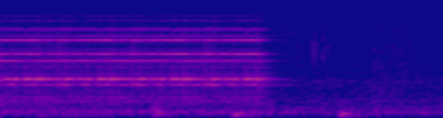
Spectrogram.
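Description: A bell rings continuously with a bright, shimmering metallic tone for just over a second, then cuts off abruptly, leaving a quiet background with a soft thump.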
